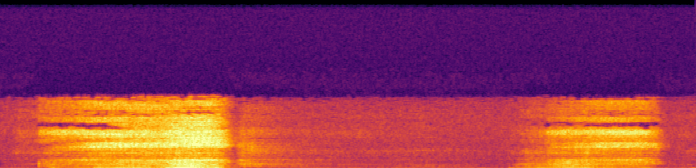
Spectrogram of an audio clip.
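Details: Two loud, rough inhaled snores separated by a quiet pause, from a sleeping adult: snoring.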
